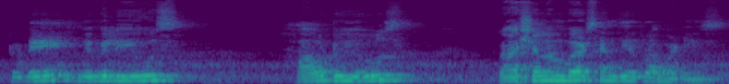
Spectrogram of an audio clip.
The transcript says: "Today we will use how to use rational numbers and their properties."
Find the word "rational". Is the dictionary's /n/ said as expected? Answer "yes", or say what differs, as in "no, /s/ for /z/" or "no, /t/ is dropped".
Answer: no, /n/ is dropped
